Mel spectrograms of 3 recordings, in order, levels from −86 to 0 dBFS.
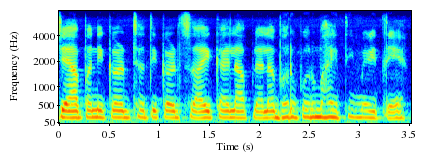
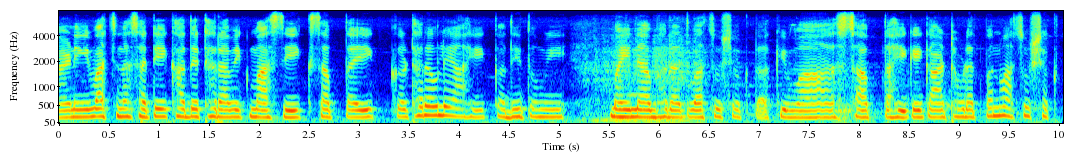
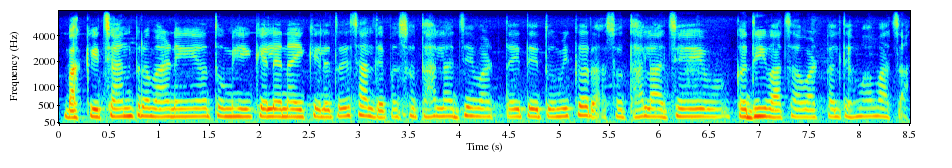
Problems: constant background noise, background conversations at intervals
